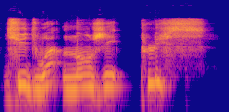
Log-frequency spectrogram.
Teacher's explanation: We pronounce the S on plus because it means more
